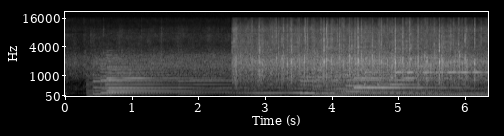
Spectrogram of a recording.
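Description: A church congregation applauding and cheering, a dense patter of clapping that swells in after a sustained organ-like tone fades out, loud and continuous to the end.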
